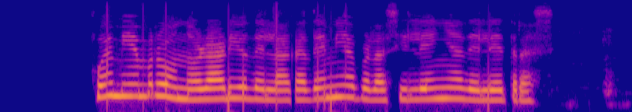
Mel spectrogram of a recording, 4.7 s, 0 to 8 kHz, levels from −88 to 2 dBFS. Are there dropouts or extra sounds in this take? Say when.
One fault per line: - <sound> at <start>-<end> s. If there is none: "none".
none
